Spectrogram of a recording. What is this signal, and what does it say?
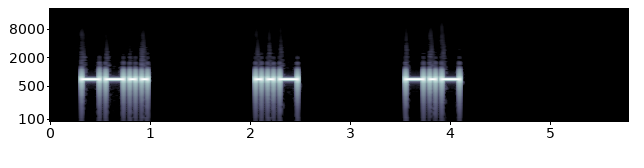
Morse code, heard as a keyed tone, about 20 wpm, spaced as for 7 wpm, 700 Hz. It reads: ZUK
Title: USA Call Signs - 6 Characters - 6x Character Spacing - 20wpm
